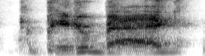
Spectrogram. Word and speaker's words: Bagge: Well, Peter Bagge. We've settled on that pronunciation.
